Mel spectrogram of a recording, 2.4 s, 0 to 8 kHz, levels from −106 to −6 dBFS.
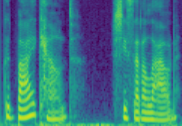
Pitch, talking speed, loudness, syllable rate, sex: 190 Hz, 150 wpm, -18 LUFS, 3.9 syllables/s, female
